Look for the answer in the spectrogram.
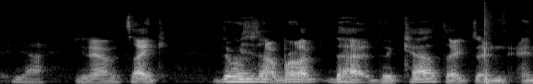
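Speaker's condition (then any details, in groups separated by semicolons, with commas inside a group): Friedreich's ataxia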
